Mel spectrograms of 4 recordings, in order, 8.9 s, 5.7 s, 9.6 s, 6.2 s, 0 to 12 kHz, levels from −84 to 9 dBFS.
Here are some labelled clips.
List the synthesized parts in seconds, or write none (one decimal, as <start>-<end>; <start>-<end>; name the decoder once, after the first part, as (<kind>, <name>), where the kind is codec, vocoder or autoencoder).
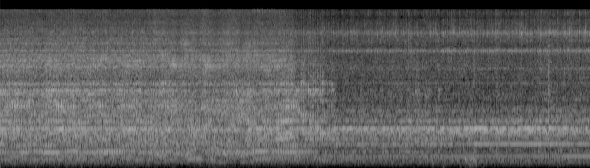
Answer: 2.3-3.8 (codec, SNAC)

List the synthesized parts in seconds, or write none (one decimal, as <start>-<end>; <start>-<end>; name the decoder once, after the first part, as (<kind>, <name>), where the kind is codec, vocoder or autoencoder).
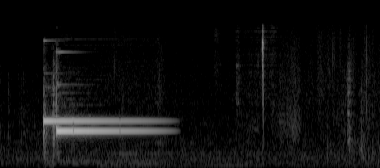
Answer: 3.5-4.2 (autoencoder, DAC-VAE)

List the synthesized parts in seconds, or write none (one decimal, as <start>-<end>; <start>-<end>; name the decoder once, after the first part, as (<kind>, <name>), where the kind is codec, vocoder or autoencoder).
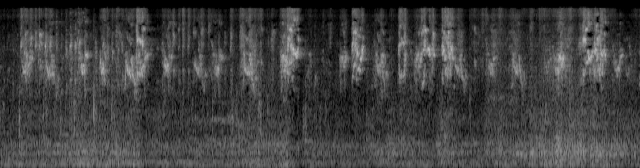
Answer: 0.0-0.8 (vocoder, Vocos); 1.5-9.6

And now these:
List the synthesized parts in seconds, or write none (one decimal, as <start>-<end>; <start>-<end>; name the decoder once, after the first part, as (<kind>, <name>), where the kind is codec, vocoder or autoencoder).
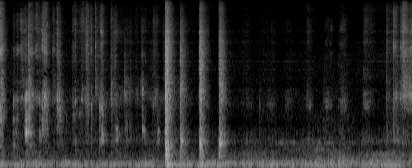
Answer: 1.0-4.7 (codec, SNAC); 5.3-6.2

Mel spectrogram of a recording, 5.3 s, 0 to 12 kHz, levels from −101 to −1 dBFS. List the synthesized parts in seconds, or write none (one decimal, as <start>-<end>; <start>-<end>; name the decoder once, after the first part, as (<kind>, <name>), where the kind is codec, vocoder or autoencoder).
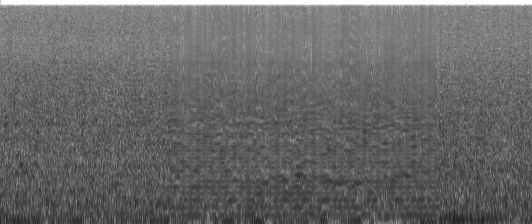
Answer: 1.7-4.4 (vocoder, BigVGAN v2)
